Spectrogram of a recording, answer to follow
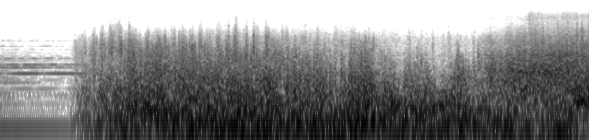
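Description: Background music cuts off about half a second in. Loud wind then rushes and buffets over a helmet camera's microphone as a tandem parachute comes in to land.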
